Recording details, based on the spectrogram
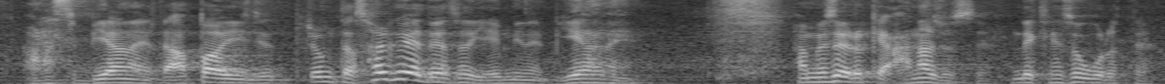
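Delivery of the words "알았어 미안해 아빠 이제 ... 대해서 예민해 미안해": low, hushed retold apology. Father apologises, hugging crying son.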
